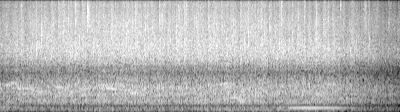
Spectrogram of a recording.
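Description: Large concert-hall audience applauding steadily after the song ends, the clapping fading out near the end.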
